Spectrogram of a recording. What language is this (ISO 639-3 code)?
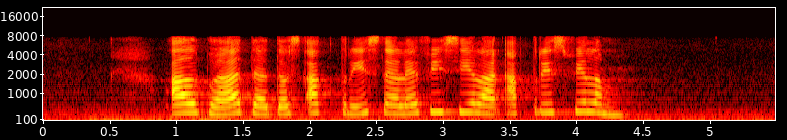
jav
